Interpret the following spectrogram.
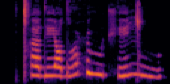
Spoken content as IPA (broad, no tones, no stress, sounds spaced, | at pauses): ǀʰ a d̪ eː dˤ ṳ ħ uː t͡ʃʰ e ŋ͡ǀ ṳ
